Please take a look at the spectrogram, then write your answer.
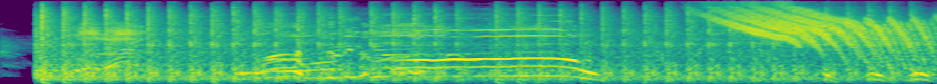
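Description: Cartoon machine-gun fire rattles in a rapid, continuous burst of loud shots, mixed with other animated sound effects and brief vocal sounds.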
